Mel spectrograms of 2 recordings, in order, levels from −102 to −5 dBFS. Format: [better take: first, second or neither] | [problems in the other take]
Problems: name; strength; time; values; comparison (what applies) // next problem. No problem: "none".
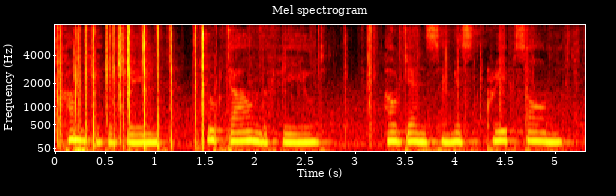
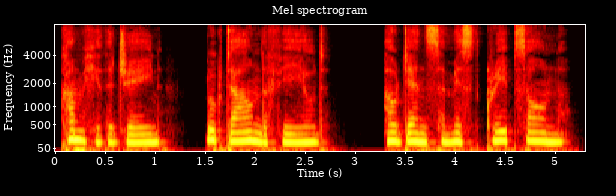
second | background sound (Domestic sounds, home sounds); as loud as the speech // room echo; dies away in 0.6 s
